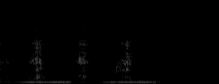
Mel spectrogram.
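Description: Faint closed-mouth chewing of a crunchy Cheeto: three soft crunches about half a second apart, then the sound cuts off abruptly.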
